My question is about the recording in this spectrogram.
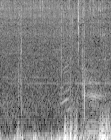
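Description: Wind buffeting the phone's microphone in low rumbling gusts, with a drawn-out low vocal sound from a person in the second half.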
